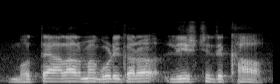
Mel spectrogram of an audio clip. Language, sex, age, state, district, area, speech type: Odia, male, 60+, Odisha, Ganjam, urban, read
